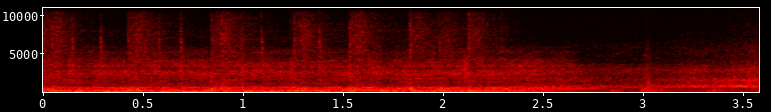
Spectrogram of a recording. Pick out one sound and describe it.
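Rock music plays loudly.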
